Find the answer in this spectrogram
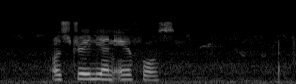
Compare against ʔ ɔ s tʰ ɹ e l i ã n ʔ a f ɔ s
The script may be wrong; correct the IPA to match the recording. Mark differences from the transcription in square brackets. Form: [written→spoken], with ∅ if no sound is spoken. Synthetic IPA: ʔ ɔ s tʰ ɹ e l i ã n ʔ [a→ɛ] f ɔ s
